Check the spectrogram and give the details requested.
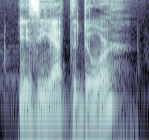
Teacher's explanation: Listen as the voice goes up at the end of the sentence. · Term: rising intonation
